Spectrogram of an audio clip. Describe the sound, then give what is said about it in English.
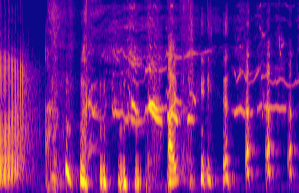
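A comedic fart sound effect: a rapid string of many sputtering, buzzy bursts with a wobbling, squeaky pitch, loud and alone with no talking over it. “Sat here in our pyjamas playing fart noises.”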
